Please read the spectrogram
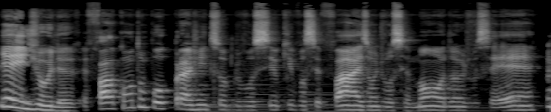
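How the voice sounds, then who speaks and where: In a plain, everyday voice, a man with a fairly high pitch speaks at a fairly quick pace with lively intonation, big swings in loudness and hardly any pauses. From interior of Minas Gerais, Brazil. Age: 20s. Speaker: podcast host. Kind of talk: casual chat.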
